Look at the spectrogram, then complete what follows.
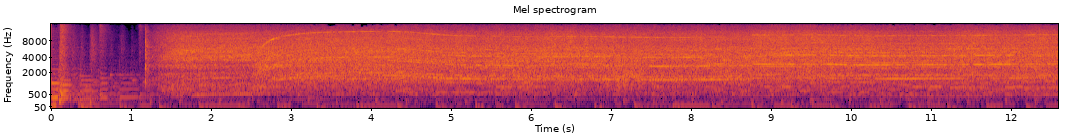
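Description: An electric belt sander, its dust port hooked to a vacuum hose, starts up about a second in with a rising motor whine. It then runs steadily, sanding the end grain of a wooden cutting board with an 80-grit belt.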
